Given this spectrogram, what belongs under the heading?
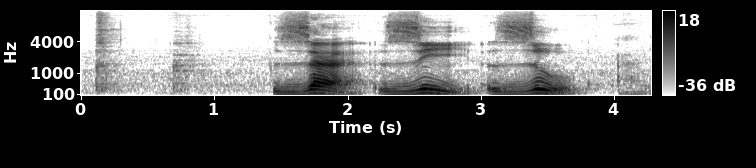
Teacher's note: ujung lidah menghadap dan mendekat gigi seri atas bawah. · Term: huruf zai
